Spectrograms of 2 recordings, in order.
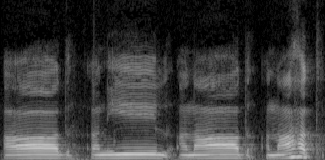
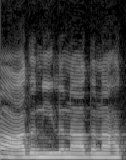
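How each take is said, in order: First: Each word is separated by a pause. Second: The words are run together without pauses.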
